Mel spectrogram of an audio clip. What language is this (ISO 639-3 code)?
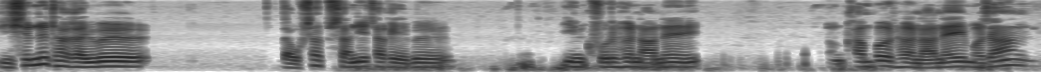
brx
